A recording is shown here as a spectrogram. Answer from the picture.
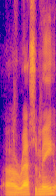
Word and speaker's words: raceme: I guess you can call them branched raceme or compound raceme because it's not just one single stalk of raceme or raceme.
